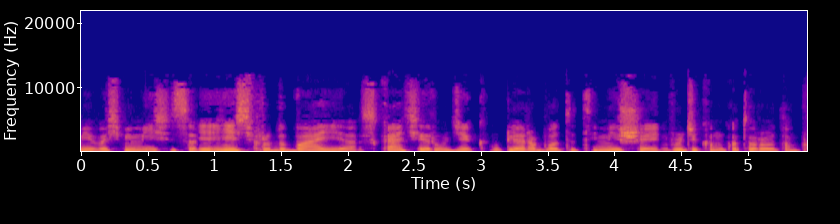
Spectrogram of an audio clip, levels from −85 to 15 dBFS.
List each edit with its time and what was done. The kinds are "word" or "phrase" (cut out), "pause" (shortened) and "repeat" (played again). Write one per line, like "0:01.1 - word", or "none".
0:01.3 - word
0:03.1 - word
